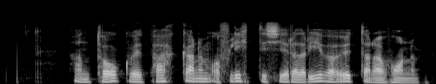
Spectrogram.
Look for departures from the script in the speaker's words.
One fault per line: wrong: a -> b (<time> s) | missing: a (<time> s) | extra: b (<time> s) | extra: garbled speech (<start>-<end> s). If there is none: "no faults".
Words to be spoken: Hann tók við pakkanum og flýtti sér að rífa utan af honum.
no faults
